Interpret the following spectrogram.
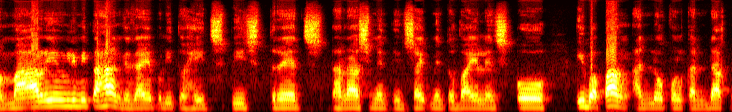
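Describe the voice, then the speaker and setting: A Filipino man from the Philippines, with a Filipino accent and a slightly high voice, hosts a political commentary monologue. He alternates between reading English lines and speaking Tagalog, repeating "mga kaboses, mga kababayan." His voice drops quieter as phrases end.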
